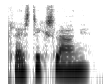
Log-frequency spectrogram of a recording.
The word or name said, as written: plasticslange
